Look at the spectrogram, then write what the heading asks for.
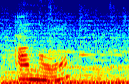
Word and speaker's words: оно: Next word is оно. So again, the second syllable is stressed, so we must pronounce it O. The first one is not, so we pronounce it as A.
